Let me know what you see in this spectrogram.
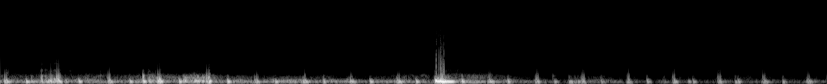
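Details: Male heartbeat while exercising after caffeine, recorded during a live stream: rapid thumping about 110 a minute through muffled noise; fast heartbeat.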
